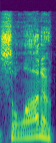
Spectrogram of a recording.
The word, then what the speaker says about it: Solano: He's like a big influencer on social media in Solano County. Am I saying that right? It's like Vacaville, right? – Yep.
